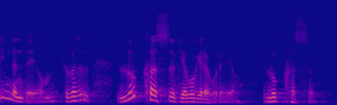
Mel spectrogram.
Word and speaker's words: Lycus: 루커스. 영어로는 LYCUS, 리커스인데 우리 발음은 루커스 계곡인데 이 계곡 안에 도시가 세 도시가 있어요.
